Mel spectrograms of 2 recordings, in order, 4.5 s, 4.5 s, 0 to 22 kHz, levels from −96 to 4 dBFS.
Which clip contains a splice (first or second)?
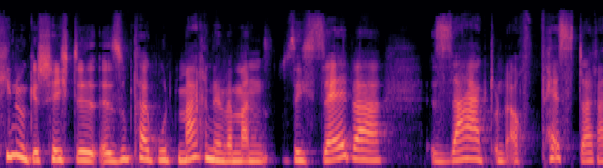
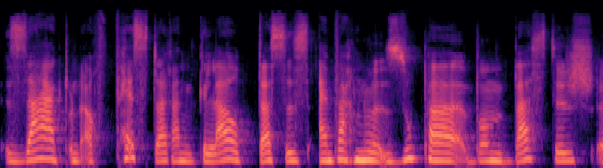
first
